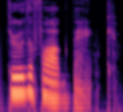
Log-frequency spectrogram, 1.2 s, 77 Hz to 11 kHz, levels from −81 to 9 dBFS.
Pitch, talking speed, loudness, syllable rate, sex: 150 Hz, 195 wpm, -15 LUFS, 3.7 syllables/s, female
